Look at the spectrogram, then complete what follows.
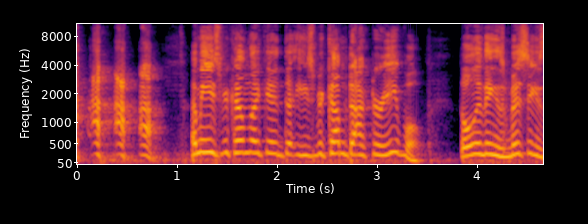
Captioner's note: laugh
